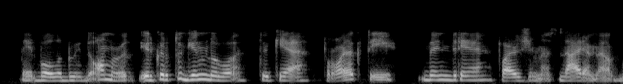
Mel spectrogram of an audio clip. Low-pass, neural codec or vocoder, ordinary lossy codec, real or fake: 5.4 kHz; codec, 16 kHz, 2 kbps, FunCodec, trained on LibriTTS, 25 frames a second; AAC, 48 kbps; fake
